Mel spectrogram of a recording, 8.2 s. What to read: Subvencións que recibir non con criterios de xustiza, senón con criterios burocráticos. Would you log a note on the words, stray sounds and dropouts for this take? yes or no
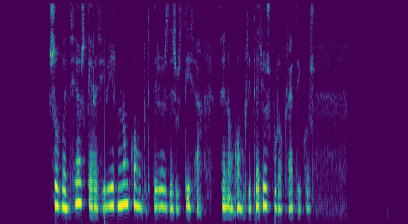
no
